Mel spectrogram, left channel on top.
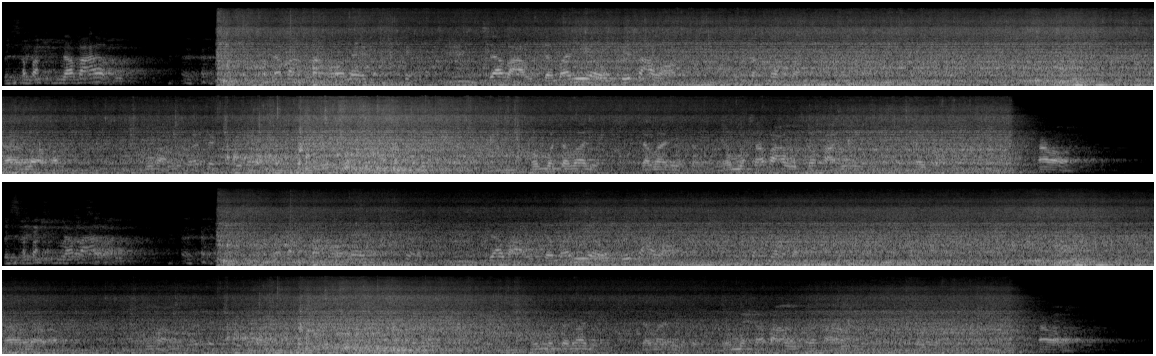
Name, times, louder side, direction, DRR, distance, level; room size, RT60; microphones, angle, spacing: voice 1, 0.0-1.2 1.8-2.5 4.1-4.2 4.6-4.9 8.9-9.5 12.8-13.4 15.9-16.6 18.9-22.1, right 1 dB, 70° right, -3 dB, 4.7 m, -44 dB
voice 2, 0.6-1.2 2.7-4.1 4.4-6.8 7.3-8.0 11.5-12.2 13.0-14.2 14.6-15.8 16.4-17.5 17.9-20.1 20.4-21.1 21.9-22.3, left 4 dB, 65° left, 6 dB, 0.8 m, -34 dB
sound 1, 2.1-21.6, left 2 dB, 25° left, 1.4 m, -31 dB
15.0 x 12.0 x 4.2 m, 1.4 s
head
